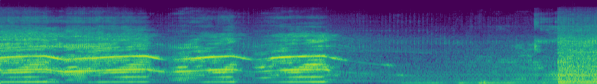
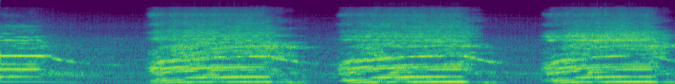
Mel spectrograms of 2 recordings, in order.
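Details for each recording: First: Craftsman two-stroke blower just after a carb rebuild, on full prime and full choke, not yet warmed up: a high buzz that surges and sags every second or so with a slight stutter; lean high-speed mixture, to be adjusted. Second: Craftsman two-stroke leaf blower after carburetor rebuild, warmed up, high-speed mixture screw turned up slightly to cure a stutter; four clean rev-ups to steady high buzz and back to idle, running smoothly.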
